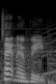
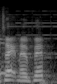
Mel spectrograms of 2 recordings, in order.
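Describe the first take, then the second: First: The last syllable has a long ee vowel. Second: The last syllable has a short i vowel. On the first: This is the name's proper pronunciation. "Pip would be pronounced Peep" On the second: This is the speaker's own preferred way. "But I don't care"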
